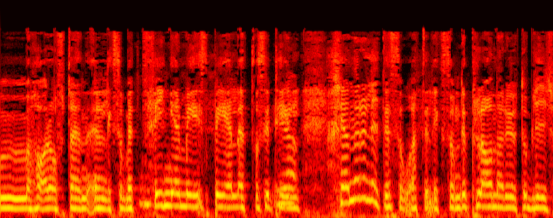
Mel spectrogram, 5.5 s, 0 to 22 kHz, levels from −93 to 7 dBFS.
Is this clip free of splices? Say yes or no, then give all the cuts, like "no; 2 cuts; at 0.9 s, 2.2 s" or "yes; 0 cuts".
yes; 0 cuts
